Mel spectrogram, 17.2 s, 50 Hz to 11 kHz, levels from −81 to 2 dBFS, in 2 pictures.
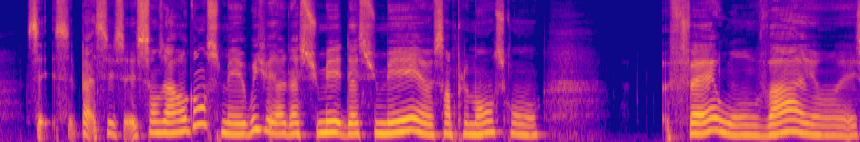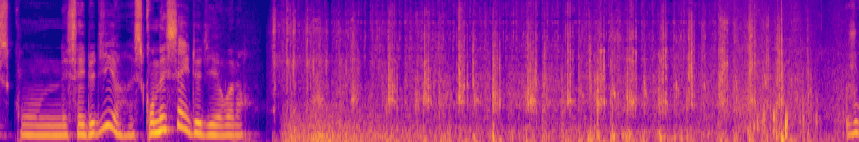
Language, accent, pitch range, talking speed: French, French, 185-220 Hz, 115 wpm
